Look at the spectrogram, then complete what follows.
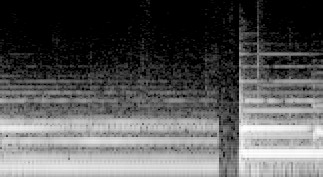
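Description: Background piano music: soft held chords that break off briefly about a second and a half in, then a new chord sounds.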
